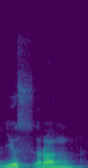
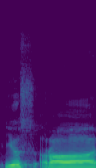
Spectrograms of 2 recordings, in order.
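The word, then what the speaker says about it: يسرا: Ini Hai Yusron jadi Yusron huruf ro ini di akhir dia berharakat fathah Tain Hai tapi karena dia menjadi di akhir ayat dia bacanya bukan Yusron tapi Usro dibaca Dua harokat Hai Inna ma'al Usri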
